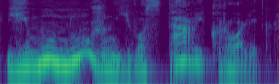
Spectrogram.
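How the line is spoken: Exclamation. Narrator (Russian): воскликнула

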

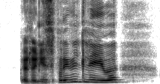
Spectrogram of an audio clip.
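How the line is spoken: Exclaimed. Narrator (Russian): воскликнул Пончик

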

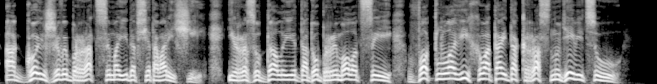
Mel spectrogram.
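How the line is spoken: Old Cossack's calling shout. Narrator (Russian): Закричал тут старый казак дозычным голосом

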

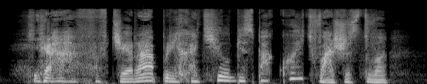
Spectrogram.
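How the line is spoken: Mumbling. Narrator (Russian): забормотал он

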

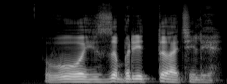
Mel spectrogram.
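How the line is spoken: Grumbling. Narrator (Russian): ворчал, конечно, ворчун

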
